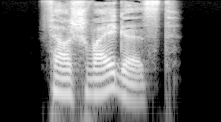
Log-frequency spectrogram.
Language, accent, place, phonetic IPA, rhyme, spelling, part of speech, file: German, Germany, Berlin, [fɛɐ̯ˈʃvaɪ̯ɡəst], -aɪ̯ɡəst, verschweigest, verb, De-verschweigest.ogg
- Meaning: second-person singular subjunctive I of verschweigen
